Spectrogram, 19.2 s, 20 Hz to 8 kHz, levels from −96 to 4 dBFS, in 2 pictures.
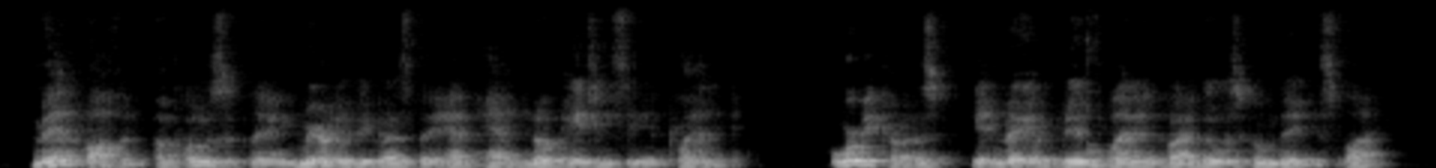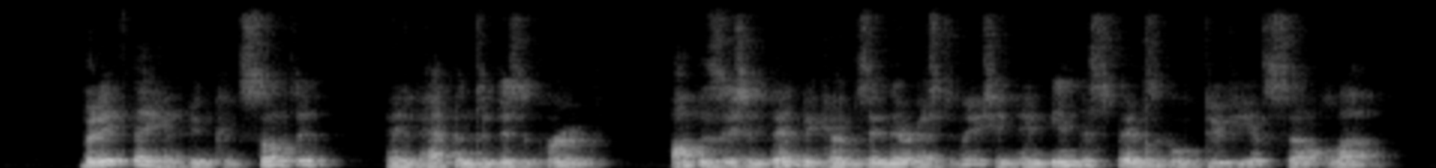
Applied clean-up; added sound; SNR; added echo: neural mask model DeepFilterNet 3.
